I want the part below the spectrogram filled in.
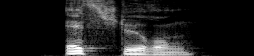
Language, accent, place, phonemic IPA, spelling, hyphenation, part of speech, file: German, Germany, Berlin, /ˈɛsˌʃtøːʁʊŋ/, Essstörung, Ess‧störung, noun, De-Essstörung.ogg
- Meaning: eating disorder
